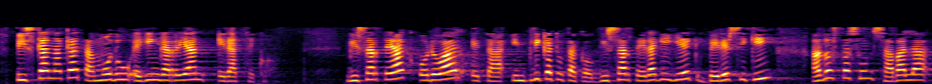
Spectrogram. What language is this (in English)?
Basque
